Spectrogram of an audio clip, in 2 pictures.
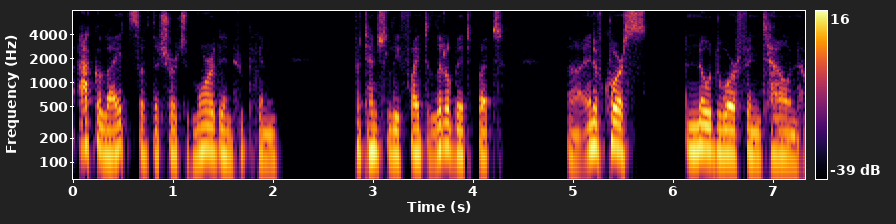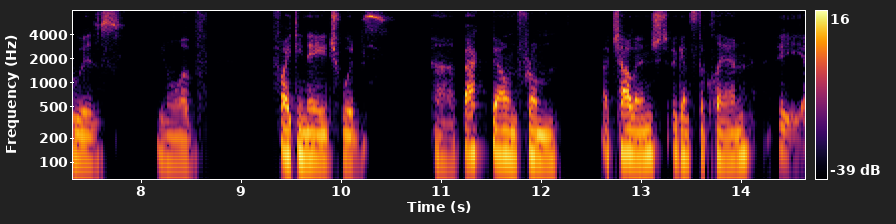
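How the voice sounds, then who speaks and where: A man voicing a worried, weary dwarf woman who leads a town, speaking haltingly and earnestly in a tabletop game. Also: medium pitch, darkish tone, no echo, lightly acted.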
